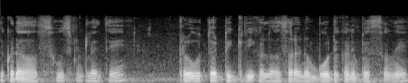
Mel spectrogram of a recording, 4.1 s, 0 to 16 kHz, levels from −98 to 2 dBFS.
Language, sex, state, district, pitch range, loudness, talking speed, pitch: Telugu, male, Andhra Pradesh, Srikakulam, 100-110 Hz, -18 LUFS, 115 wpm, 100 Hz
